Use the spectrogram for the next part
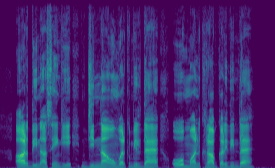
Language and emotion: Dogri, disgusted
